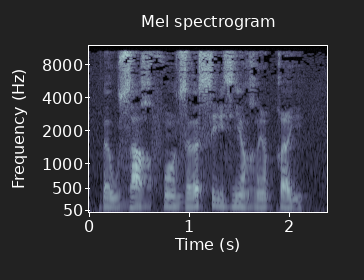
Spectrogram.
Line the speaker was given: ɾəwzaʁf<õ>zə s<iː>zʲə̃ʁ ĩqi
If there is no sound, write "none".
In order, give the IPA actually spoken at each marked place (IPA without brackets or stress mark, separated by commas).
õ, i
